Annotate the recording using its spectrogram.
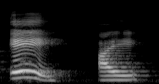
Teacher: ए आय जब बोलते हैं तो इसमें कंठ भी यूज होता है और तालू भी होता है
